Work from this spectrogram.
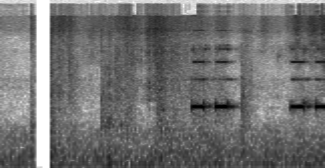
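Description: A kitchen-style timer beeps in short repeated electronic tones, a few quick bursts in two groups near the end, moderately loud over quiet room noise during a live dyeing session.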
